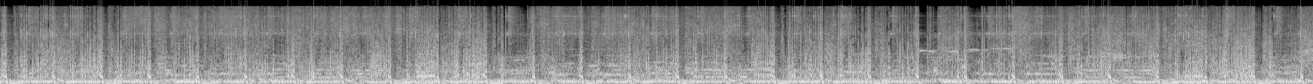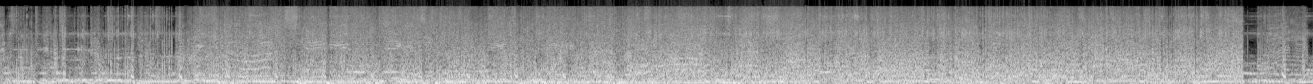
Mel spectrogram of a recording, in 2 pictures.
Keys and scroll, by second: 21.1 Page_Down.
